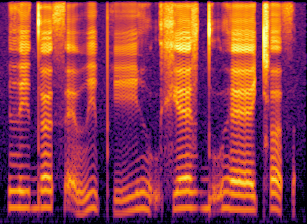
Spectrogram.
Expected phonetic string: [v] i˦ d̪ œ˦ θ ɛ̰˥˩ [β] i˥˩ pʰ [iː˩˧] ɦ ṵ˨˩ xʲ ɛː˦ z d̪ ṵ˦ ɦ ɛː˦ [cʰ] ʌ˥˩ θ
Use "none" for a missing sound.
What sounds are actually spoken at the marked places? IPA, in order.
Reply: ð, β, iː˩˧, cʰ

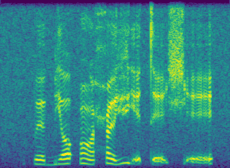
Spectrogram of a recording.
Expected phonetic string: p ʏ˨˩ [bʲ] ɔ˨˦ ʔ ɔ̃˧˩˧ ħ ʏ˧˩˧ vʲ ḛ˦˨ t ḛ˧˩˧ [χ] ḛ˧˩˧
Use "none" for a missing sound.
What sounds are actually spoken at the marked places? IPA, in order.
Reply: bʲ, ç

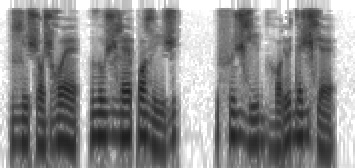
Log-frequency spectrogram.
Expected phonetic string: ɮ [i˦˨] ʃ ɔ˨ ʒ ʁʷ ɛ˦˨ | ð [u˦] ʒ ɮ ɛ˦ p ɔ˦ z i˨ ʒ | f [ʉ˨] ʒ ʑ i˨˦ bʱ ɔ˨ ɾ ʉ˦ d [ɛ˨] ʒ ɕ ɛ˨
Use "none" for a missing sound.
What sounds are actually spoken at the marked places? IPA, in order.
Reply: i˨, u˦, ʉ˦, ɛ˦

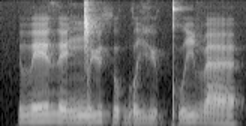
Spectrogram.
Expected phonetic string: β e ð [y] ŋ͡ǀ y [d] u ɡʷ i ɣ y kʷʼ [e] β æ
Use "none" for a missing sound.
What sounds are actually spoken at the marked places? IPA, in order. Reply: e, θ, i

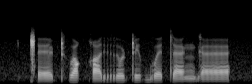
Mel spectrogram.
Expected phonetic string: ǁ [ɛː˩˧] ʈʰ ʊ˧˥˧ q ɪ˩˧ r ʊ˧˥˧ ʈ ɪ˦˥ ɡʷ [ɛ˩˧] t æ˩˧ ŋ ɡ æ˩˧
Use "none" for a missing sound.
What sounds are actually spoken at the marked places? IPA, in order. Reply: ɛ˩˧, ɛ˩˧

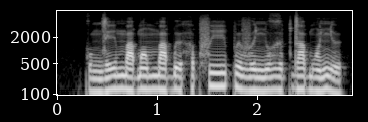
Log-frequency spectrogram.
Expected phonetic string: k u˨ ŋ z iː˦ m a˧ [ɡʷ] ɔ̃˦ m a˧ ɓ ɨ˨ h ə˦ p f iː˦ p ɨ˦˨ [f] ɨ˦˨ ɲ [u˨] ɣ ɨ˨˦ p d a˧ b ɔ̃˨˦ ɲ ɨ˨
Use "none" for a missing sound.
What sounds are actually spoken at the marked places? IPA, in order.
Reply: ɓ, v, u˦

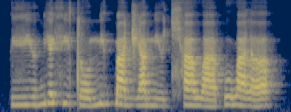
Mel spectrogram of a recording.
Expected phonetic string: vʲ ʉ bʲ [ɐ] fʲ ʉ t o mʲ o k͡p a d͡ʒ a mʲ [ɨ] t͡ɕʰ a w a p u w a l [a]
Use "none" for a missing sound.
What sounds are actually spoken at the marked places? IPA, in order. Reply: a, ɨ, ɐ

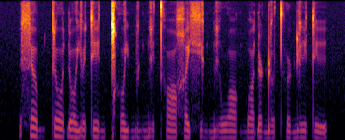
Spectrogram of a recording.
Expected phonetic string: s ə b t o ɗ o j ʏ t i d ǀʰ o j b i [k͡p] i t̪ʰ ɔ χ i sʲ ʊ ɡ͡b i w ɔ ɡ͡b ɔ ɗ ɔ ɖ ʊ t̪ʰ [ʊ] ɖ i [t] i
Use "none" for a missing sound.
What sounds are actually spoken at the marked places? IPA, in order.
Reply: ɡ͡b, ʊ, t

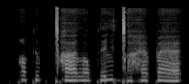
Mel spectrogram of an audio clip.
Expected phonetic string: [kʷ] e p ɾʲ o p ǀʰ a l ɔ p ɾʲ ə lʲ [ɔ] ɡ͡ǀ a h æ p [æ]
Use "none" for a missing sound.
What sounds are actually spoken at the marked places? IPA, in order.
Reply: qʷ, ə, æ

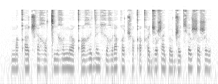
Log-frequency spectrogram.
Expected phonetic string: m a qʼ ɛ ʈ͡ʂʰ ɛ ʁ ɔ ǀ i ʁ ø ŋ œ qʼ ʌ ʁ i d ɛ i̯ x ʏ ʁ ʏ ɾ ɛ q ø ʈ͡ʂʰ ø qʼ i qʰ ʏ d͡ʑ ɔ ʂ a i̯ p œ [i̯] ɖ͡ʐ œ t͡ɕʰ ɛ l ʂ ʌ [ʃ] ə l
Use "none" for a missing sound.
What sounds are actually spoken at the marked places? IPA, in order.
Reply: u̯, ʂ

